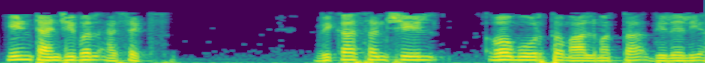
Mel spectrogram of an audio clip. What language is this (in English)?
Marathi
